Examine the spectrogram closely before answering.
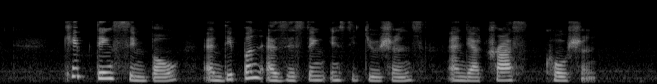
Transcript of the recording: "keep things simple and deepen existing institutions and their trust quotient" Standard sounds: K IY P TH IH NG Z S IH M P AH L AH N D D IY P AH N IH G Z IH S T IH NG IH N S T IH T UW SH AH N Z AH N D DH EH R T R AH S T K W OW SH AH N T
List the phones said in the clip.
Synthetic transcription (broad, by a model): K IY P T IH NG S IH M P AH L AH N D D IY P AH N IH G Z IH S T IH NG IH N S T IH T UW SH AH N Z AH N D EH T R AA S K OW SH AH N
